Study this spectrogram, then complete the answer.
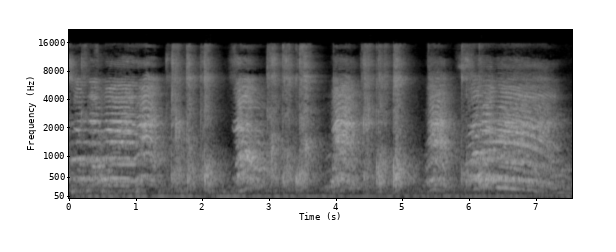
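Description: A class of children repeats the tepuk semangat chant, rhythmic group clapping in short bursts with voices calling along, broken by brief gaps where a teacher talks.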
